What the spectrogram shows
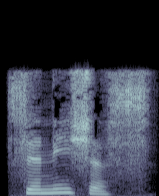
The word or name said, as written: synecious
